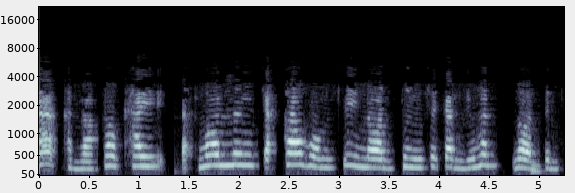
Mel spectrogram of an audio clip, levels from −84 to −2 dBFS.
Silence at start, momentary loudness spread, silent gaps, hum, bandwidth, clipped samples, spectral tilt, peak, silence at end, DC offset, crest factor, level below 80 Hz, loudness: 0 s; 9 LU; none; none; 5 kHz; under 0.1%; -5.5 dB/octave; -6 dBFS; 0.05 s; under 0.1%; 16 dB; -60 dBFS; -22 LUFS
